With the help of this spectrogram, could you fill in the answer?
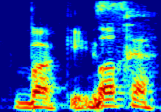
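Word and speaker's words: Buc-ee's: There's this new place called, what is it called? Busey's? Bucky's. – Bucky's. – They spell it so strange, right? And Bucky's, you would think there's a KY in it, but no.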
